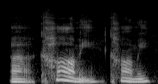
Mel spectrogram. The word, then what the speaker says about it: Cammy: Joshua Templeton, my macaw, Cammy, pronounced Kami, looks forward to your live streams.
